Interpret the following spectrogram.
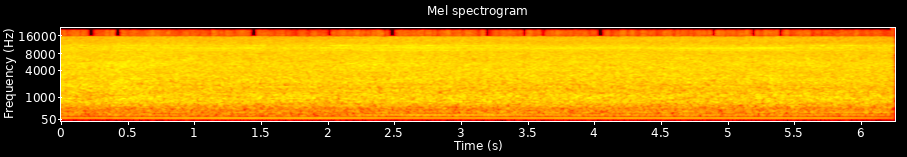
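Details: New EGO LM2142SP 21-inch dual-battery self-propelled brushless cordless mower at unboxing, mulcher fitted: smooth, constant low hum with a steady rush of air, no rattle or wobble; healthy mower running.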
